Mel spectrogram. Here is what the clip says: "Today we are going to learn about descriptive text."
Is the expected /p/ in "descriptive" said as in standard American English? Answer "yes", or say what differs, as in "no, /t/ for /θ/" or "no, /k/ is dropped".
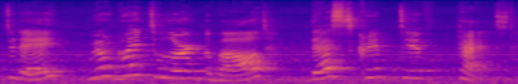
yes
